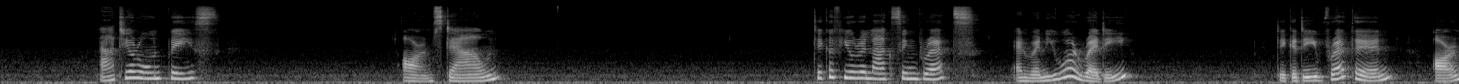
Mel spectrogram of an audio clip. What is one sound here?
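A woman speaks calmly and clearly into a close microphone, pausing between phrases.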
